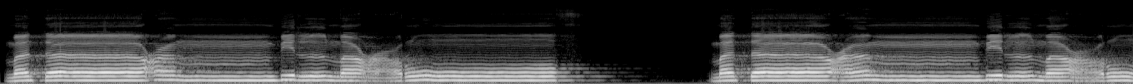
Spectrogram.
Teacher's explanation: Ada iklab berbunyi huruf mim panjangnya dua harokat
